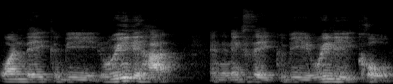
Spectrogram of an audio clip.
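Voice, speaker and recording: A man with a Spanish accent speaks at a moderate pace and medium pitch. Noticeable background noise and audible room echo surround him. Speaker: youth volunteer. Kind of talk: promotional invitation video. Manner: halting, many fillers.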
